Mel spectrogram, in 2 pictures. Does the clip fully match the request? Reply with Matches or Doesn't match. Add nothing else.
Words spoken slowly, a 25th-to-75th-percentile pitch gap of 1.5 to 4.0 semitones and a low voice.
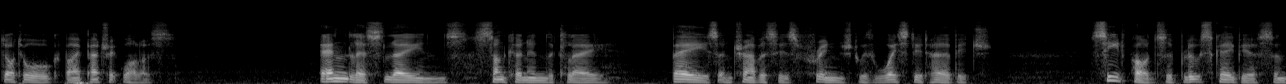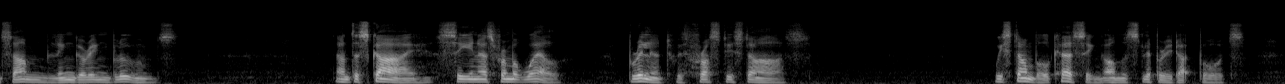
Matches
